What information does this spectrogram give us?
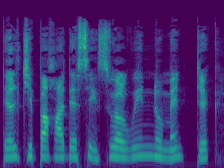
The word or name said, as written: ment'g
